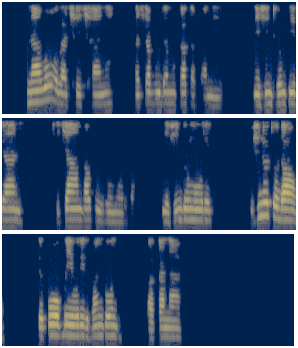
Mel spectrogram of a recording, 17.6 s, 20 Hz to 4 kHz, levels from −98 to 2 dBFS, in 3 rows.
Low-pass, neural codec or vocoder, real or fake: 3.6 kHz; none; real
